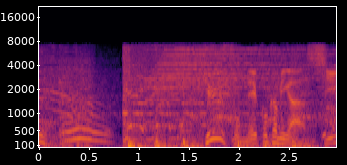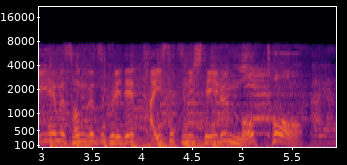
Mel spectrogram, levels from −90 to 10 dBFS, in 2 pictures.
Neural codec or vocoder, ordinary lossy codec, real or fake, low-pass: none; none; real; 7.2 kHz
